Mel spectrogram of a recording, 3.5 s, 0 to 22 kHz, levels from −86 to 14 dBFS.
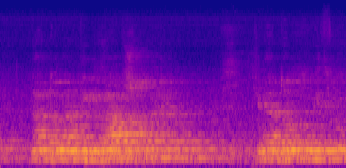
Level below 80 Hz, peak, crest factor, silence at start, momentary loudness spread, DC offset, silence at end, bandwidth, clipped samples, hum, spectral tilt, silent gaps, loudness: -64 dBFS; -4 dBFS; 14 dB; 0 s; 14 LU; under 0.1%; 0 s; 6.8 kHz; under 0.1%; none; -9 dB/octave; none; -19 LUFS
